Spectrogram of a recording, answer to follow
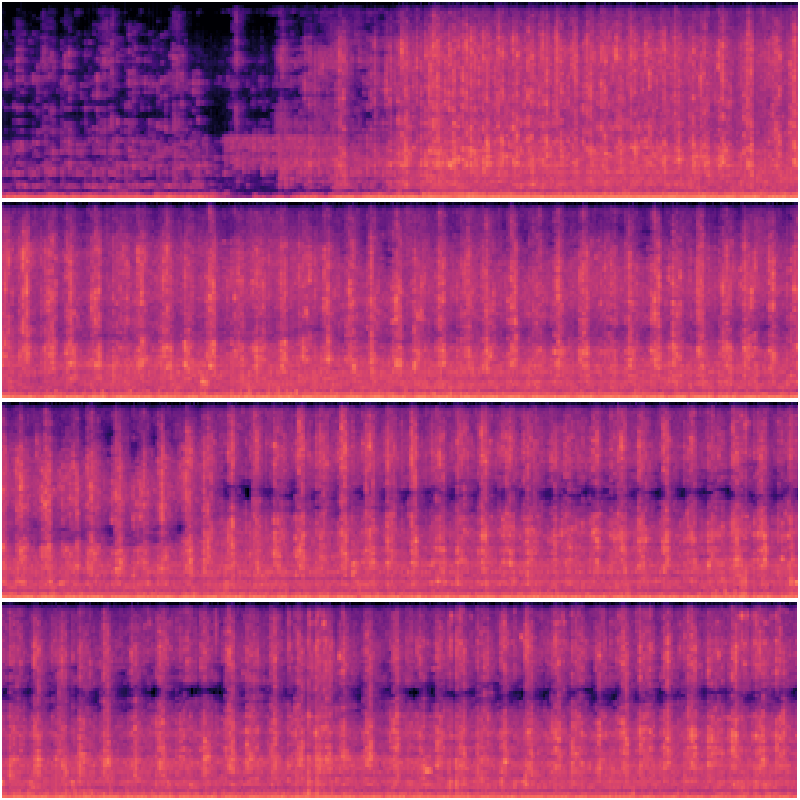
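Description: Engine of a tracked rice-hauling cart, loaded with bags of rice and crawling through deep paddy mud. It is quieter for the first couple of seconds, dips briefly, then rises to a loud, steady run with a fast, even firing beat.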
